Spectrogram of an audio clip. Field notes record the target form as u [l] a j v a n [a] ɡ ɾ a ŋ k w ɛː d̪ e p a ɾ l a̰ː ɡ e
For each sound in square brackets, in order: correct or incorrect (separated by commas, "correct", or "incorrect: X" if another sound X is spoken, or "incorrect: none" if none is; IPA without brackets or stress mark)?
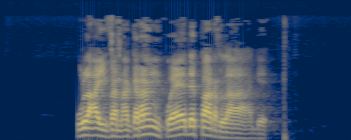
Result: correct, correct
